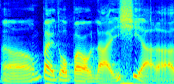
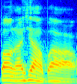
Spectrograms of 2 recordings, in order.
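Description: First: It is said in a cutesy, pleading tone. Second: It is said as a polite, plain request.

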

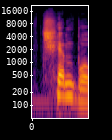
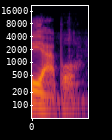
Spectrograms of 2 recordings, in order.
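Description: First: The first syllable is pronounced 'qian'. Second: The first syllable is pronounced 'ya'. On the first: The speaker calls it right. "千博不是亚博" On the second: The speaker calls it wrong. "念错"

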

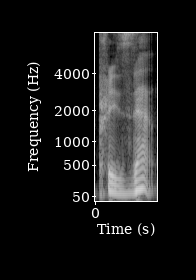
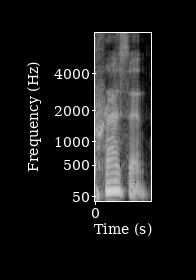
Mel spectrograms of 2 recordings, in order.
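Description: First: The stress is on the second syllable. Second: The stress is on the first syllable. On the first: It means to show or display. "重音节移到第二音节，我们要念成present" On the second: It means a gift. "当作名词使用的时候念成present"

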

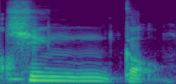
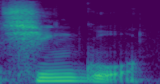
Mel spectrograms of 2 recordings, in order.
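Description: First: The word is said with Japanese pronunciation. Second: The word is said with Mandarin pronunciation.

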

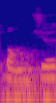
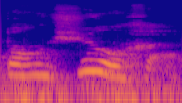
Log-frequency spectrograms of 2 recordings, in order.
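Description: First: It is said quickly, run together. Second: It is said at a normal, careful speed.

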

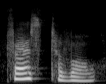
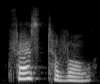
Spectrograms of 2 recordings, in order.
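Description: The two takes are said the same way.

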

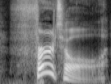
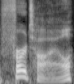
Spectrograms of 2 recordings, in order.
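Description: First: It is said with an American accent. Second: It is said with a British accent.

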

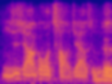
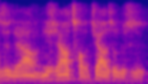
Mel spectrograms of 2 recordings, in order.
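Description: First: It is said in an annoyed, irritated tone. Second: It is said in a flat, even tone.

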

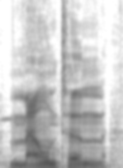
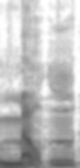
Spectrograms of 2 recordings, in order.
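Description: First: The T is fully pronounced. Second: The T is dropped, American style.

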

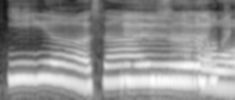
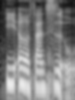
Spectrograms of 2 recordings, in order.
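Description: First: It is said slowly with echoing sound. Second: It is said at a normal speed.

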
